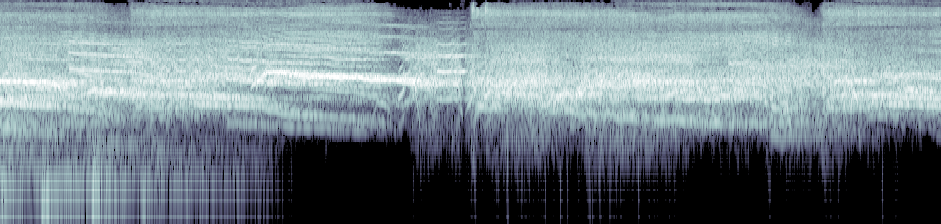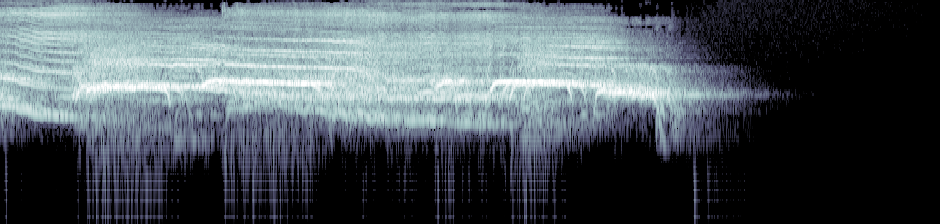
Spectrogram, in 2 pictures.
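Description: Quiet closing section of a modern thrash metal track. The drums and bass stop about three seconds in, leaving high, wavering tones that slide up and down in pitch, and these fade out near the end.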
